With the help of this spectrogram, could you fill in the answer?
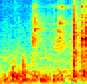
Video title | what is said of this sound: Dual Forms with acrylic time saving tip | you tap it sounds like plastic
